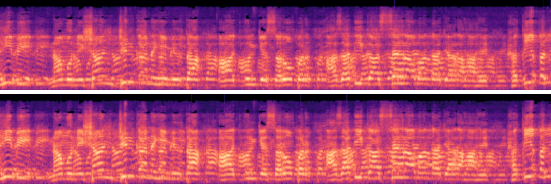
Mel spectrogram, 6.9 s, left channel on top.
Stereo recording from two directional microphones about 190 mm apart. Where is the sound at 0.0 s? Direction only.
40° right (ahead or behind).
